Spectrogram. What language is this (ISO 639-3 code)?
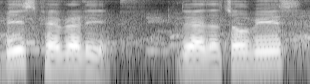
nep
